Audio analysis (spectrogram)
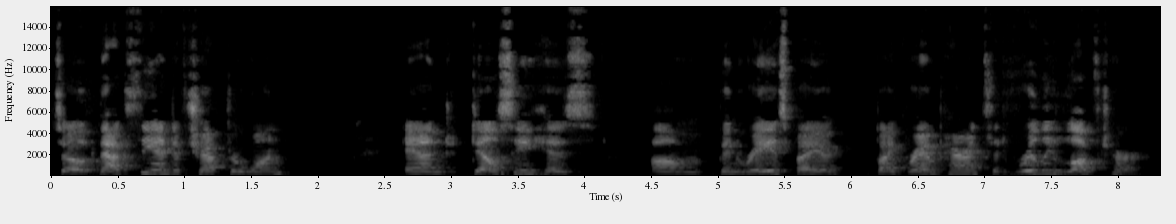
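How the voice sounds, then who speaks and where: Female author, expressive storybook read-aloud with informal asides, bright tone, roomy echo. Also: on the high side, unhurried. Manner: openly fond of the characters. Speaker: author reading own novel. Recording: roomy, echoey room sound.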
